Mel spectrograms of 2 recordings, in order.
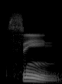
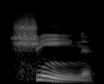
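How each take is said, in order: First: "seen" starting with a sharp S; seen with S sound. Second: "sheen" starting with a hushing sh; sheen with SH sound. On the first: Teacher modelling "seen" for the class. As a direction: say "seen" with a clean hiss, not sh. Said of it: "Say seen". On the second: Teacher contrasting "sheen" with "seen". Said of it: "Seen and sheen". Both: Shown as a demonstration.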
